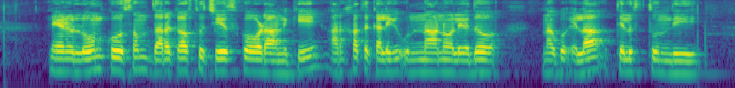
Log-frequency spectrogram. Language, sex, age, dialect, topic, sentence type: Telugu, male, 18-24, Utterandhra, banking, statement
